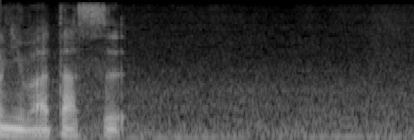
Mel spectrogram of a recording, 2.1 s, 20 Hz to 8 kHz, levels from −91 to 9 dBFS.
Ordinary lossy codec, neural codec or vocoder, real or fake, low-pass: none; none; real; 7.2 kHz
